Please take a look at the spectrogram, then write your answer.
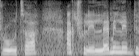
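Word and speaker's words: Ruter: Yeah, so when I came yesterday, I checked for an app called Router. So it's spelled R-U-T-E-R.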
